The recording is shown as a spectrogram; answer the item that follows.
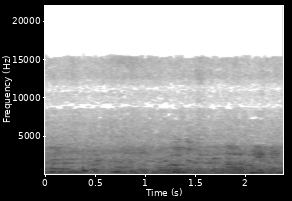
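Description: Several people talking over one another at close range, indistinct chatter.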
